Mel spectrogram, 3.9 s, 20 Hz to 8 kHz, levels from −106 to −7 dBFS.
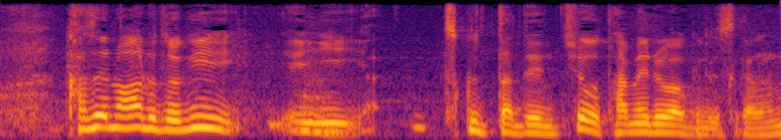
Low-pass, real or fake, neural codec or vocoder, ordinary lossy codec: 7.2 kHz; real; none; none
